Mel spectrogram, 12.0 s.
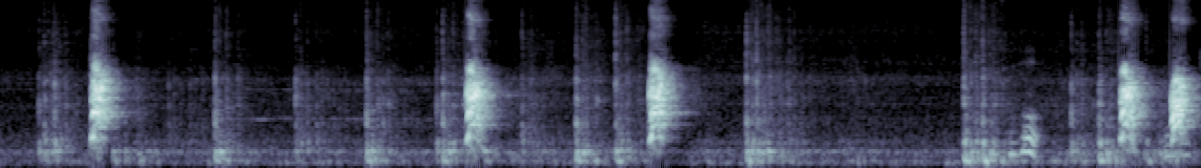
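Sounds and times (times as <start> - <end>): faint knocks and pops: 0.3 - 6.6, 7.4 - 8.3, 9.6 - 11.7
dog barking: 0.9 - 1.4, 4.6 - 5.1, 6.5 - 7.0, 11.2 - 12.0.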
